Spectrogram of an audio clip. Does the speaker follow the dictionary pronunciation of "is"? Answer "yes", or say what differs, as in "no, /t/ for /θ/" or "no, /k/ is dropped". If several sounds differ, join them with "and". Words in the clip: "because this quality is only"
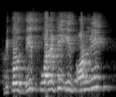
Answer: yes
